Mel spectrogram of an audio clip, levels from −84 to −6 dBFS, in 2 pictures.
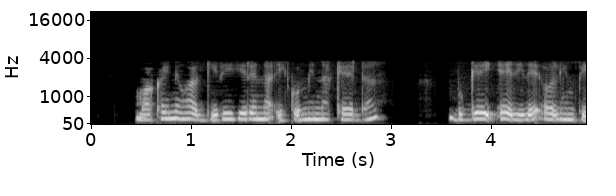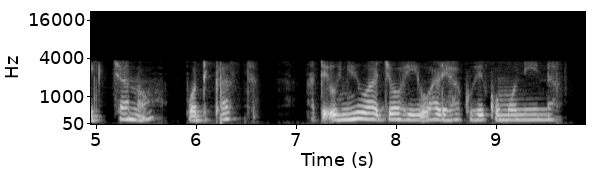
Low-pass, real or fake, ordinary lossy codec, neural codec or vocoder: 3.6 kHz; real; none; none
